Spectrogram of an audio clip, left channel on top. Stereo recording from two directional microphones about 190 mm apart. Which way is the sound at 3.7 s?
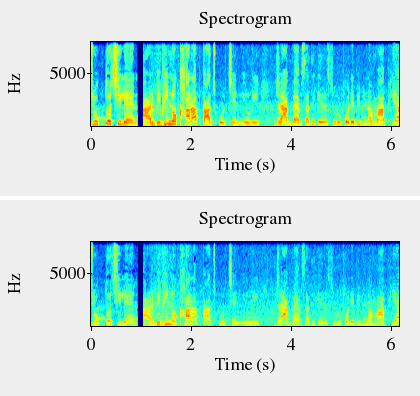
30° left (ahead or behind).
